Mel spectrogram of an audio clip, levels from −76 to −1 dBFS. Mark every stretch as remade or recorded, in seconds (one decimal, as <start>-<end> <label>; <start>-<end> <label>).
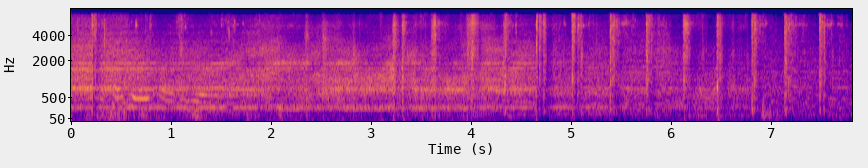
0.0-1.9 recorded; 1.9-4.3 remade; 4.3-6.0 recorded; 6.0-6.8 remade; 6.8-7.8 recorded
